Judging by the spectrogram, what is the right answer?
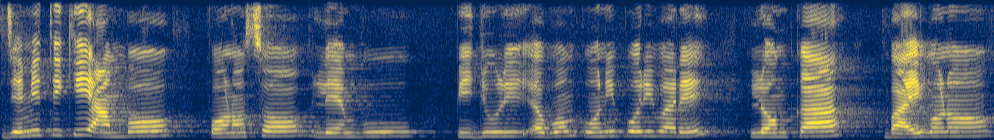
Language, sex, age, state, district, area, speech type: Odia, female, 45-60, Odisha, Boudh, rural, spontaneous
